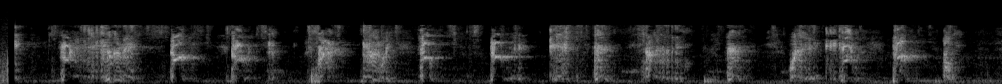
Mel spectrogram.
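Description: A puppy barking at its own reflection in a mirror: a steady run of short, high yaps, two to three a second, with no let-up until near the end.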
